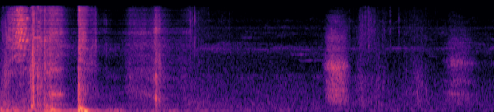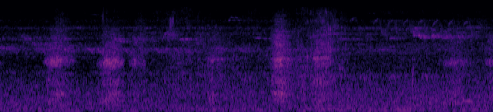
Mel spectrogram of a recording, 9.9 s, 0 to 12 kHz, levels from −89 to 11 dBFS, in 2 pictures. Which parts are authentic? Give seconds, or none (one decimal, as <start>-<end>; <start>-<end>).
0.0-0.4; 1.9-9.9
